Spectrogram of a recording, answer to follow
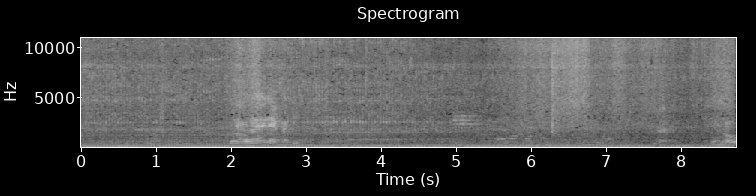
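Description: Busy wholesale market background: a steady low motor drone under scattered voices, with one voice heard briefly about two seconds in.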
